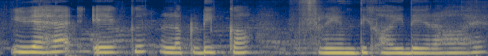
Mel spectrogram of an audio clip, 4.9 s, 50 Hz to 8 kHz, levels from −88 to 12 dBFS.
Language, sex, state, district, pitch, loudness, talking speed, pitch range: Hindi, female, Uttar Pradesh, Saharanpur, 255 Hz, -17 LUFS, 110 wpm, 240-275 Hz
